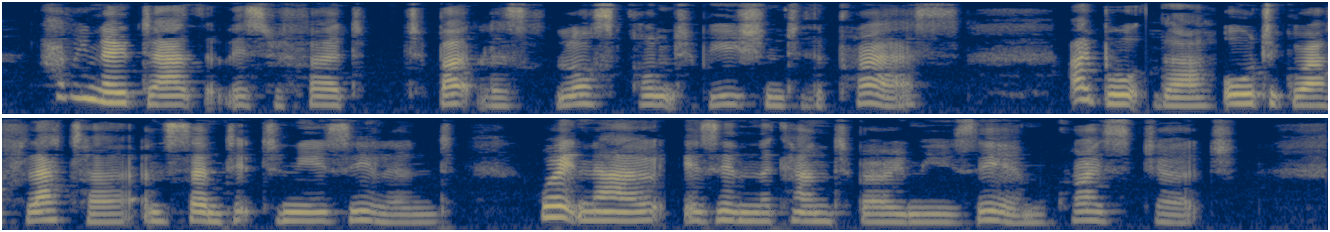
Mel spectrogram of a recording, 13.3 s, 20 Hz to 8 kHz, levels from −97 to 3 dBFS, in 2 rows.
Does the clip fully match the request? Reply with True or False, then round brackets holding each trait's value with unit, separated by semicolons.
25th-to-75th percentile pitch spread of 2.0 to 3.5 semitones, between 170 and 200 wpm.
False (2.7 semitones; 150 wpm)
